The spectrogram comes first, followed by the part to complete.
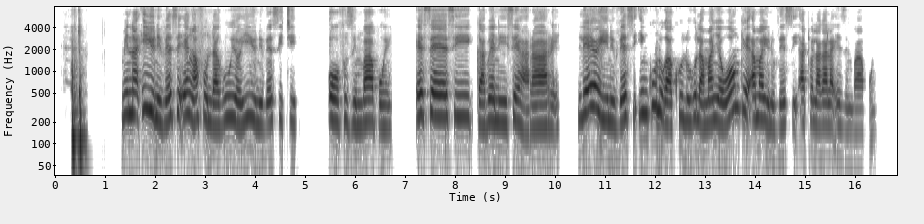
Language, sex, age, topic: North Ndebele, female, 36-49, education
